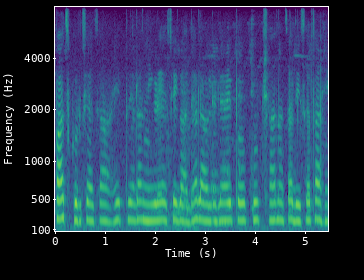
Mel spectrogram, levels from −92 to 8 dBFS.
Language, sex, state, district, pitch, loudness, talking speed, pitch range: Marathi, female, Maharashtra, Washim, 225 Hz, -20 LUFS, 165 wpm, 220-230 Hz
